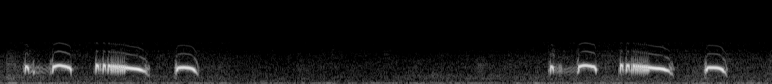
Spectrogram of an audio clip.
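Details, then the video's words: Spotted dove of the 'rặc đồng' voice style calling to rouse other males: a four-note cooing phrase, with the third note long and sliding downward, repeated after a silent gap of nearly four seconds, with a quiet background. "Cu gáy kích bổi nhanh nổi/Tiếng cu gáy đất Gáy Gọi Giọng Rặc Đồng kích bổi khó tính mau gáy"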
